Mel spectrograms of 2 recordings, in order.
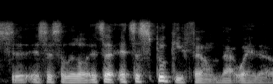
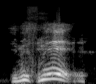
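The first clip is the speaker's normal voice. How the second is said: high mock Belgian accent, lisped; lightly imitating a martial arts star; Van Damme impression; 11 semitones higher, 6 dB louder, slower than usual. Friend quoting a Van Damme scene, high mock accent. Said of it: "That's, that's Van Damme".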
